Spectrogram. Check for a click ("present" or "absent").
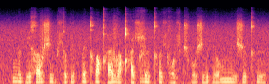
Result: absent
